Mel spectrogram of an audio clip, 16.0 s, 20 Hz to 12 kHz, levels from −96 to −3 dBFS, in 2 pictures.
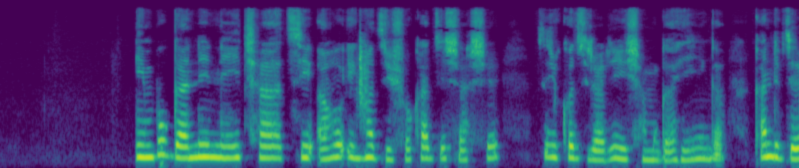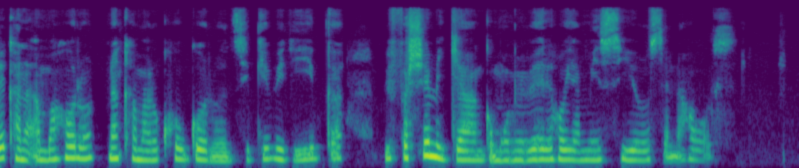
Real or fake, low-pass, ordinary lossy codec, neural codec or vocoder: fake; 9.9 kHz; AAC, 64 kbps; vocoder, 22.05 kHz, 80 mel bands, Vocos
